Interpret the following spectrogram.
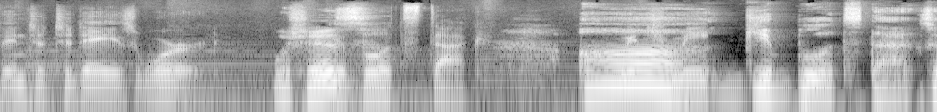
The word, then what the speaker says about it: Geburtstag: Geburtstag. Which means Geburtstag. So it's not Gerbertstag, it's not Geburtstag, it's Geburtstag. Means the day on which one is born.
